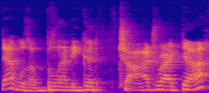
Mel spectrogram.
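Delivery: mediocre put-on Australian accent. Quoting a man who comes up to them, put-on Australian accent. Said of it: "in his Australian accent".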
